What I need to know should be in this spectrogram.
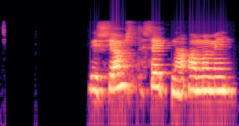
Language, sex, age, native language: Icelandic, female, 8, Icelandic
